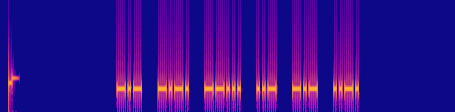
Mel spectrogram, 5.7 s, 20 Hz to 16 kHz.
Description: Morse code, heard as a keyed tone, about 36 wpm, spaced as for 25 wpm, 700 Hz. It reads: KC7UKF
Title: USA Call Signs - 2x Character Spacing - 35wpm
